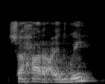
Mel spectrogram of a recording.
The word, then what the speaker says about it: Shahadui: so my name is the correct pronunciation is actually shahadui and i'm 23 years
